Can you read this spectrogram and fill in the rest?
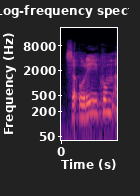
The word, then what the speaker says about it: سأريكم: سأريكم آياتي، نتأمل كيف هذه الكلمة مرسومة بالواو سأريكم، لكن طبعا الواو ما تنطق هنا، هذا يعني هكذا في الرسم العثماني، والله أعلم بالحكمة من هذا.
